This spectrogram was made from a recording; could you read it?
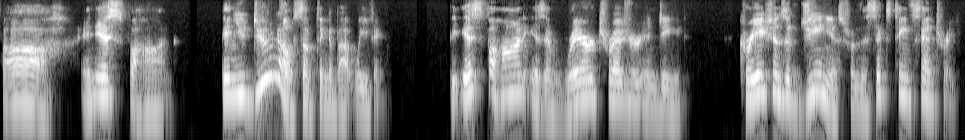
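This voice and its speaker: Woman as a husky, obsequious male rug merchant. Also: on the low side. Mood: admiring. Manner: formal, humble, ingratiating salesman patter. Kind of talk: old-time radio drama acting.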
